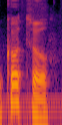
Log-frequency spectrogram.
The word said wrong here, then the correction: Kohta: Ro. Koto. – Kota. – Kota. – So many extra syllables.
